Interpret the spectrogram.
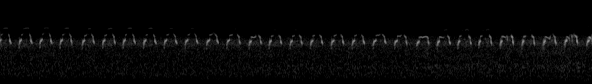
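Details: Osprey defending its nest against intruders, Montana nest camera, 16 June 2017 evening; a continuous rapid string of sharp high whistled chirps, roughly six per second, steady and insistent for the whole stretch.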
